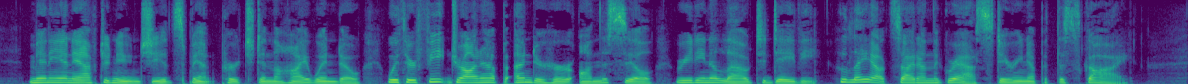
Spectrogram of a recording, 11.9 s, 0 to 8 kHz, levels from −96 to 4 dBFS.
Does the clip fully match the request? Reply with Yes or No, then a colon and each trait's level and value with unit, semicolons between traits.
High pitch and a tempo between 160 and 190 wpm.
No: medium, 165 Hz; average, 180 wpm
